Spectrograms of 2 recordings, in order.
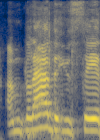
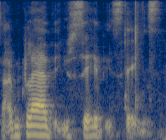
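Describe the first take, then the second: First: Same words, now higher and louder. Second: Soft, breathless whisper. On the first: Answering the fan again, now loud and high. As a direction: say it out, bright and loud. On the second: Thanking a fan in a soft whisper. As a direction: whisper it close and softly. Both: Shown as a demonstration.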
